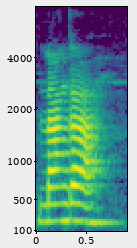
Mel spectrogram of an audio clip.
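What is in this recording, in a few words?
Santali, female, tired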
